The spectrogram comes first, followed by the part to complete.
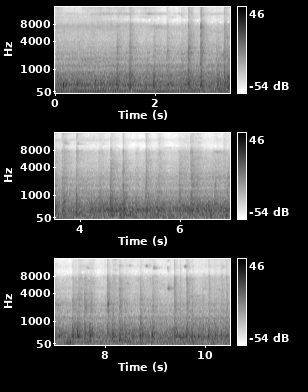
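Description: Passenger train running along the track, heard from beside the carriage: a steady rumble of wheels on rail with irregular clicks as the wheels pass over rail joints.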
